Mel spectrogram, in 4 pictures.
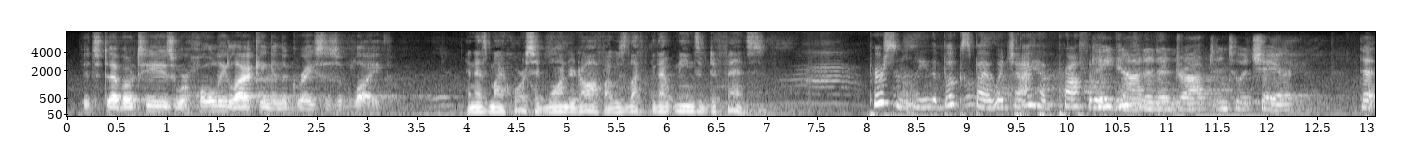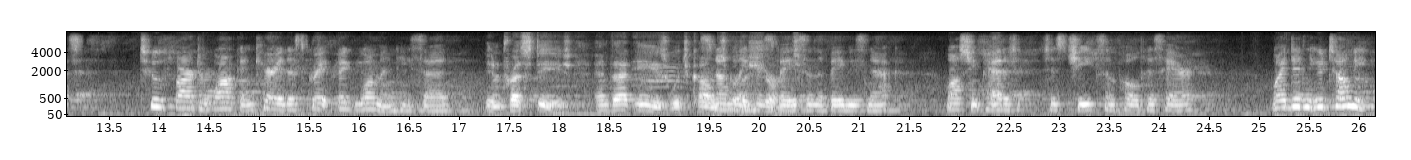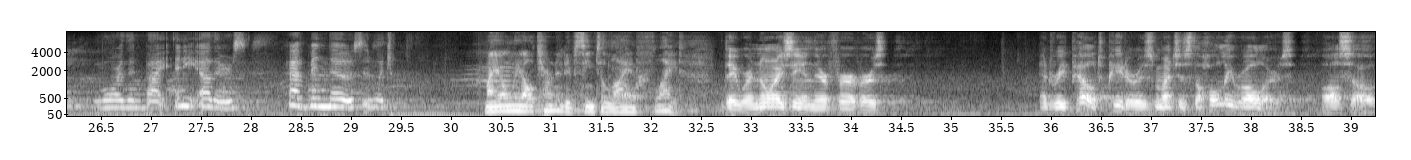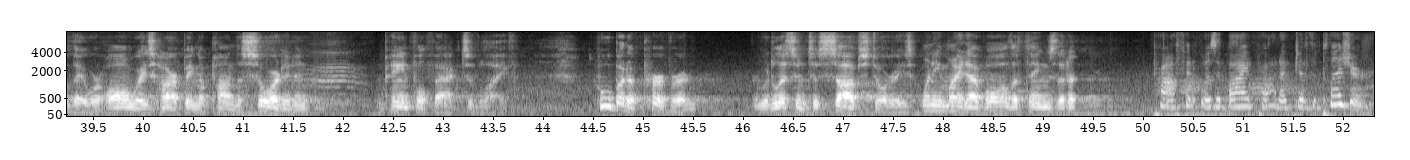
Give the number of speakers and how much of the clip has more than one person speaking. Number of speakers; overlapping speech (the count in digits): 4, about 6%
